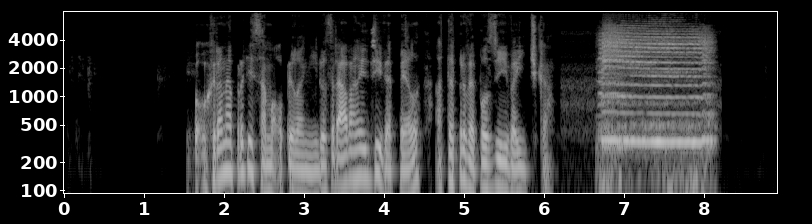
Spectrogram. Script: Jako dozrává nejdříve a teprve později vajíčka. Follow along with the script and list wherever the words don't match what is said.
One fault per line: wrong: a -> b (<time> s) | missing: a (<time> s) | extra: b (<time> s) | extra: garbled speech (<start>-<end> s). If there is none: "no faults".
extra: ochrana proti samoopylení (1.7 s)
extra: pyl (4.1 s)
